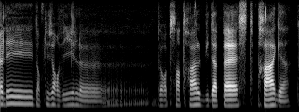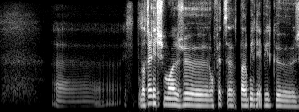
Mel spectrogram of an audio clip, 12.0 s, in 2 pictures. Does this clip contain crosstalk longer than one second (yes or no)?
no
